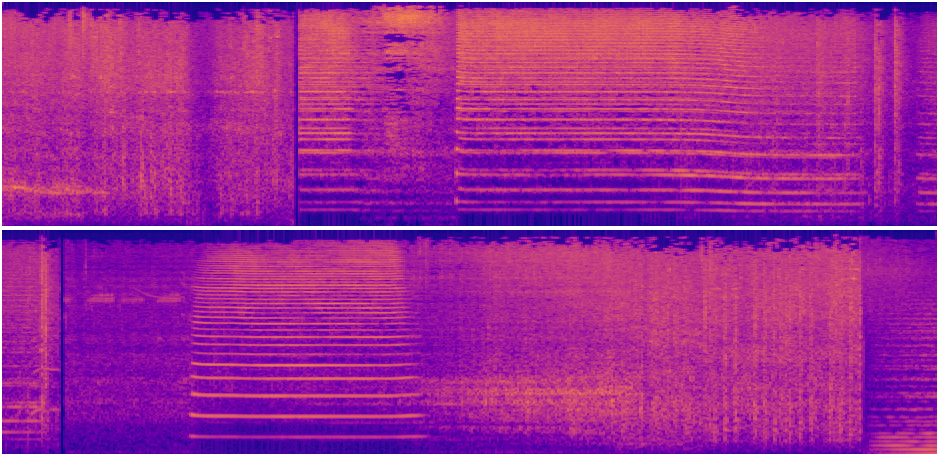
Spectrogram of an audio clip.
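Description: Passing trains in separately edited clips joined by abrupt cuts: the rumble and clatter of coaches going by, then a long locomotive horn blast whose pitch sags near its end, then a second steady horn blast about three seconds long, followed by more rumble of a passing train.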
